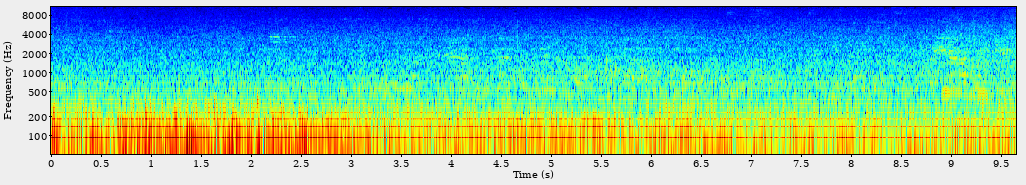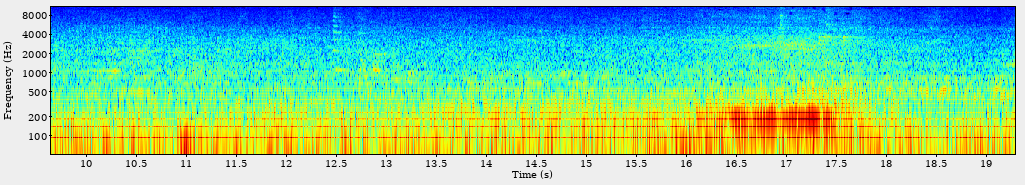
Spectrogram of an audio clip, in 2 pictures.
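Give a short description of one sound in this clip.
Street traffic hums steadily nearby.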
